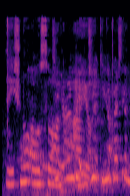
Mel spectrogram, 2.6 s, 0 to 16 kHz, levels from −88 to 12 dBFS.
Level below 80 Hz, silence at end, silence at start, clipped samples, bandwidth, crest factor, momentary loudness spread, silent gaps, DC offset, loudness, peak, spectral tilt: -52 dBFS; 0 s; 0.1 s; under 0.1%; 11.5 kHz; 14 dB; 3 LU; none; under 0.1%; -26 LUFS; -12 dBFS; -4 dB/octave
